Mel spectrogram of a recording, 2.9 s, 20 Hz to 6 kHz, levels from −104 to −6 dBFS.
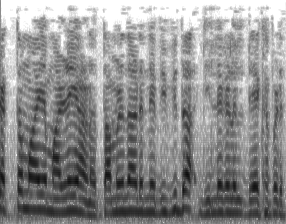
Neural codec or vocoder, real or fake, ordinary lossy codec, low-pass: none; real; Opus, 64 kbps; 5.4 kHz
